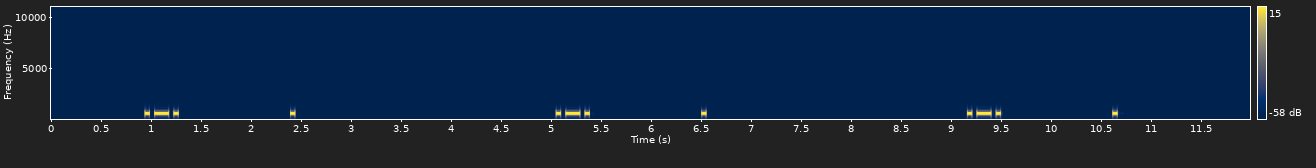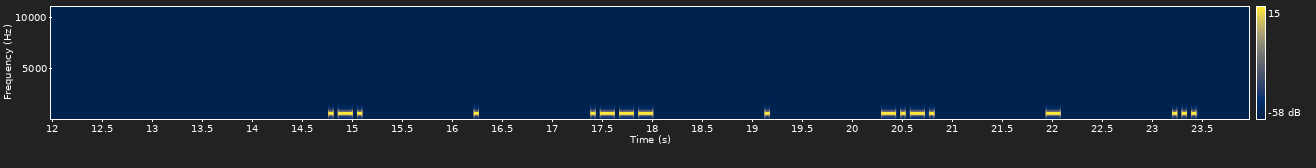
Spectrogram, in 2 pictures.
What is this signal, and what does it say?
Morse code, heard as a keyed tone, about 25 wpm, spaced as for 7 wpm, 600 Hz. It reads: RE RE RE REJECTS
